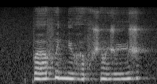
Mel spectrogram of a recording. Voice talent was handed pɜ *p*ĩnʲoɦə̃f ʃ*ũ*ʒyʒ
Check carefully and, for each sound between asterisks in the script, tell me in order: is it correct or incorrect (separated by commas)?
incorrect, incorrect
